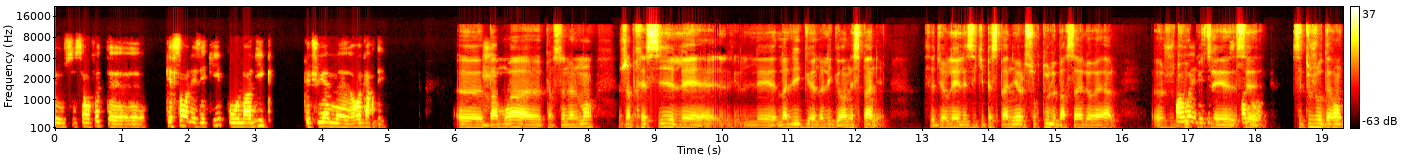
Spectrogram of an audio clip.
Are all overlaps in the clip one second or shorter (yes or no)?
no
